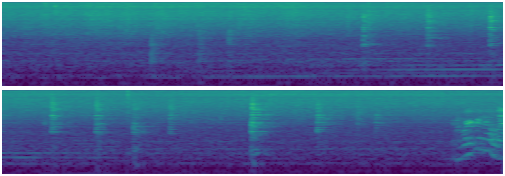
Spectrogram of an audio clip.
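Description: Corn kernels roast in a pan with a steady sizzle, and a utensil stirs them in a series of sharp scraping clicks. The sounds are close and moderately loud, and there is no talk.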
